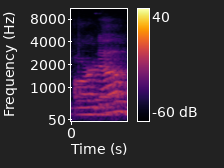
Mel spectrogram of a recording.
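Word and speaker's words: ardha: apologize yep i apologize it's arda which means half and that is spelled a r d h a hanu manasana so h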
